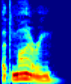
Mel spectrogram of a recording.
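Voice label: "admiring", British English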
